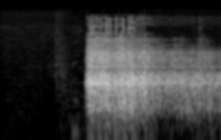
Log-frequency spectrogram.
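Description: Sound effect of an animated logo intro: a sudden loud hit about a second in that carries on as a lingering, slowly fading sound.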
